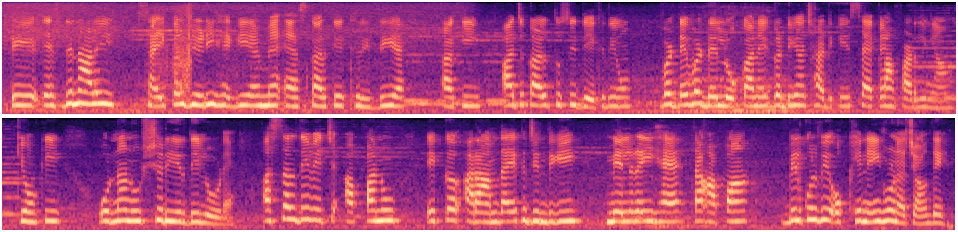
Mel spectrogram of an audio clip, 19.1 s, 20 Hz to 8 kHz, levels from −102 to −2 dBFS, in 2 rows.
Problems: background sounds at intervals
